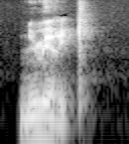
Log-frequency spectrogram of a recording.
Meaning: 1. number, numeric, numerical 2. digital
- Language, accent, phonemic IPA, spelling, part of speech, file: French, France, /ny.me.ʁik/, numérique, adjective, LL-Q150 (fra)-numérique.wav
